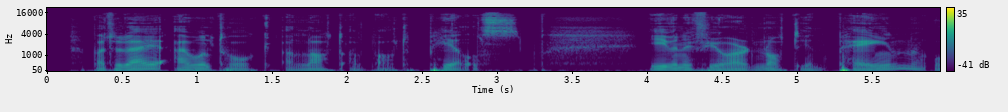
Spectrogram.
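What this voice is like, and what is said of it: Congested voice from a cold. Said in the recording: “I have a little bit of a cold, so that's why I sound a little bit strange today.”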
